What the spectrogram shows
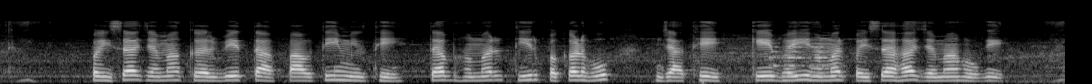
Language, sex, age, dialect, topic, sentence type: Chhattisgarhi, female, 25-30, Eastern, banking, statement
